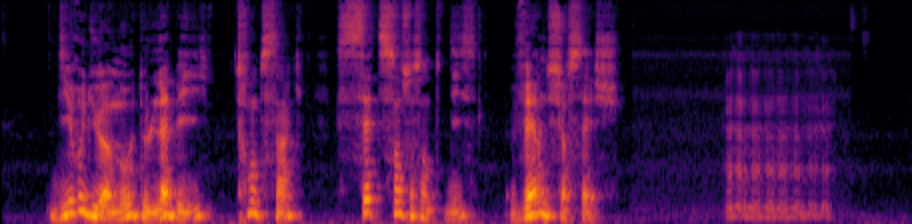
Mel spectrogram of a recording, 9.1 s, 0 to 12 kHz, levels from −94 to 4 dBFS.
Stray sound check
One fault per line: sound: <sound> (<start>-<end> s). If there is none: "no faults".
sound: laugh (7.2-8.4 s)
